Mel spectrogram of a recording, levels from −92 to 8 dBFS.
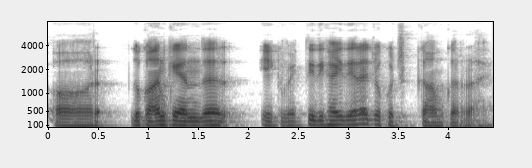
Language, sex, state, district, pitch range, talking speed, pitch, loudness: Hindi, male, Rajasthan, Jaipur, 95-110 Hz, 215 wpm, 105 Hz, -19 LUFS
